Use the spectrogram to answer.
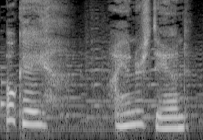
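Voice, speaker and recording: An actress playing a timid, sweet little child in a video game, speaking in a hesitant, childlike way. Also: female voice, sits high, a little slow. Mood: grateful, meek. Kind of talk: dramatic video game acting. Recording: loud music behind voice.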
